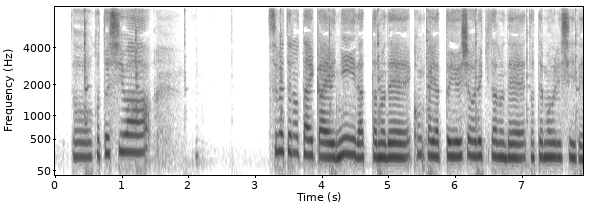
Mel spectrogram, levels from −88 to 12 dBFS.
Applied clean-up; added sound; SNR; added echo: neural mask model RNNoise.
